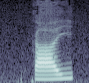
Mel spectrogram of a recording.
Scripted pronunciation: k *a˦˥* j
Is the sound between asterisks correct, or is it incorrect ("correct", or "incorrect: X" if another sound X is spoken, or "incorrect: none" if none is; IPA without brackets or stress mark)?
correct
